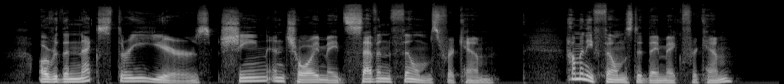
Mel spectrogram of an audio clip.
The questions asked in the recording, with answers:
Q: How many films did they make for Kim?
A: They made 7 films for Kim.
